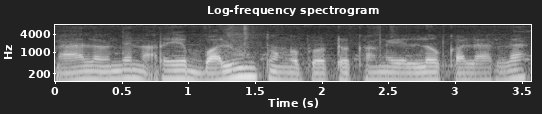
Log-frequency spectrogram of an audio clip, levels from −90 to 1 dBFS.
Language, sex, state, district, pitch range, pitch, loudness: Tamil, male, Tamil Nadu, Kanyakumari, 110-130 Hz, 115 Hz, -18 LUFS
